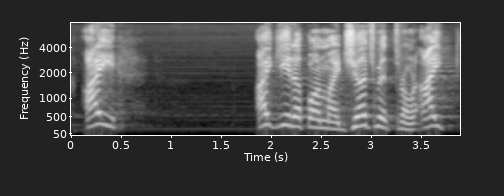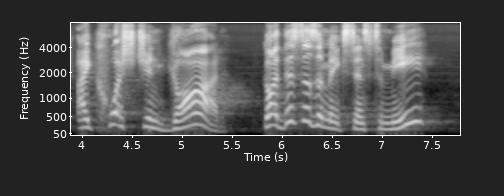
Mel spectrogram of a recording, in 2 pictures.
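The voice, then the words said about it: Frustrated tone of voice. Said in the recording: “hear the frustration in my voice”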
